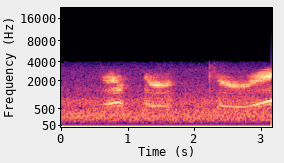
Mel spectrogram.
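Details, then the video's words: Andean cock-of-the-rock (Rupicola peruvianus) at a lek gives three nasal, squawking calls: two brief ones, then a longer call that dips and rises, over a soft background hiss. "LECK - Andean Cock-of-the-rock- Rupicola peruvianus"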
